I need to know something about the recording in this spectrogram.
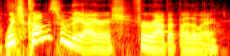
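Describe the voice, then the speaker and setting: A woman's voice: lowish voice, wildly swooping pitch, fairly quick, a bit bright. A woman playing a tabletop game, talking casually as she describes her character and the rules. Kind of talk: casual improvised game chat.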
